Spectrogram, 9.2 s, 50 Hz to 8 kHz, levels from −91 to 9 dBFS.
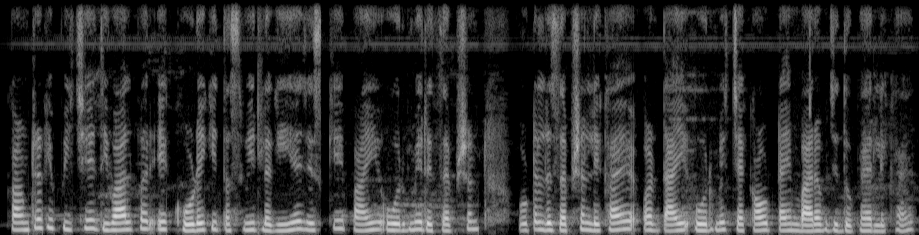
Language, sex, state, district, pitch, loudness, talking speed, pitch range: Hindi, female, Arunachal Pradesh, Lower Dibang Valley, 230 Hz, -18 LUFS, 210 wpm, 215-250 Hz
